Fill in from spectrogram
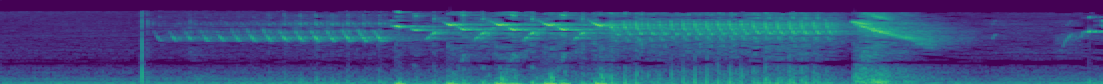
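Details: Canary x goldfinch hybrid mule singing a pulsed high trill that breaks into fast twittering notes and closes with a swift falling sweep; a sharp click near the start and low hum underneath.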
